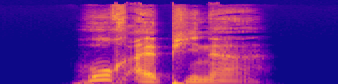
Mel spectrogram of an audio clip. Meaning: inflection of hochalpin: 1. strong/mixed nominative masculine singular 2. strong genitive/dative feminine singular 3. strong genitive plural
- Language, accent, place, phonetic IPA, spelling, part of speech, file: German, Germany, Berlin, [ˈhoːxʔalˌpiːnɐ], hochalpiner, adjective, De-hochalpiner.ogg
